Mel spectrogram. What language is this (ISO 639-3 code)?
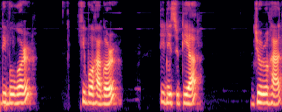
asm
